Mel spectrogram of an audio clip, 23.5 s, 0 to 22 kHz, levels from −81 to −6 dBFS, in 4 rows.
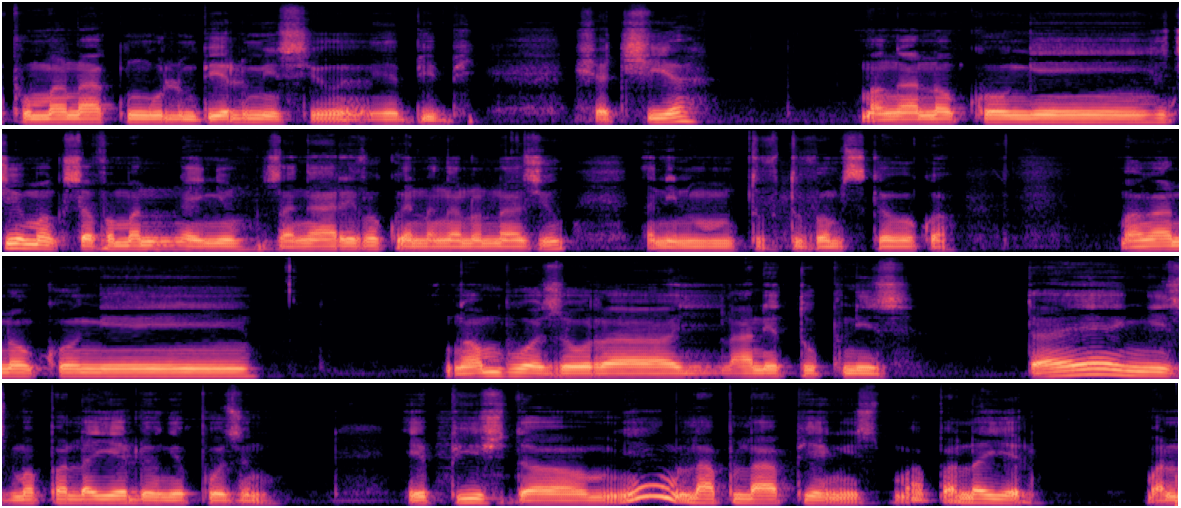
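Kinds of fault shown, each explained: AAC frame loss with concealment: lost frames get patched from the last good spectrum, leaving short smeared, phasey blurs at 1.71, 6.62 and 15.2 s.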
